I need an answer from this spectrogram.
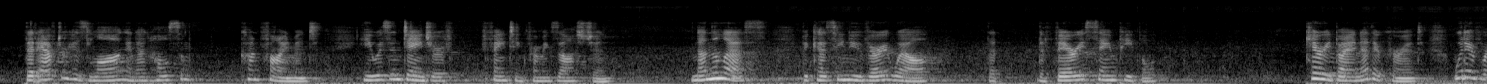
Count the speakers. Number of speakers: one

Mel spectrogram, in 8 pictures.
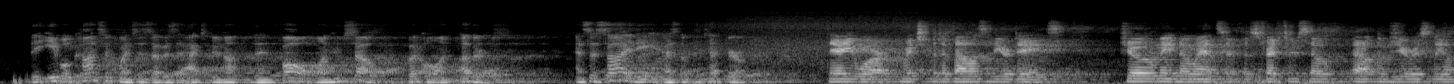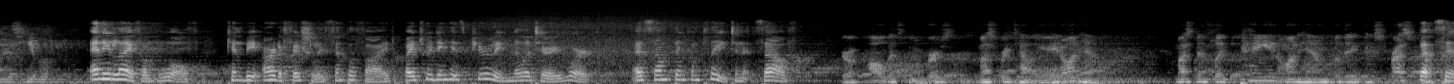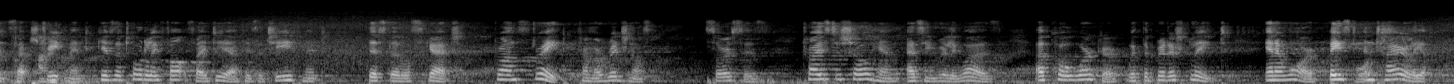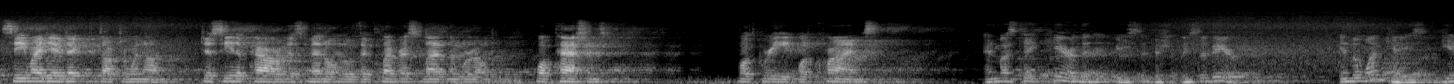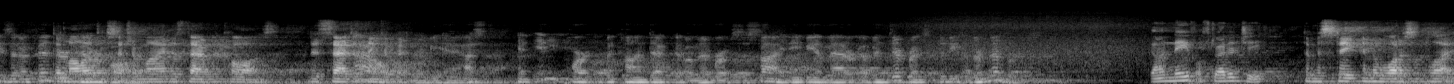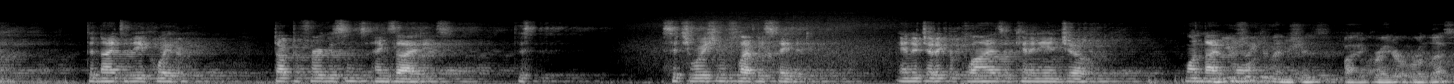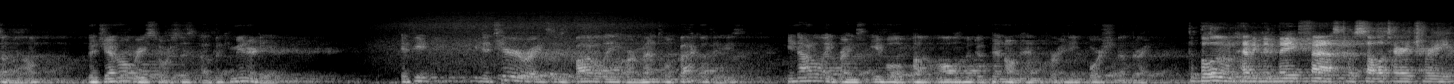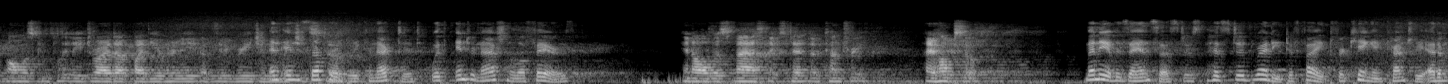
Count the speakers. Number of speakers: three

